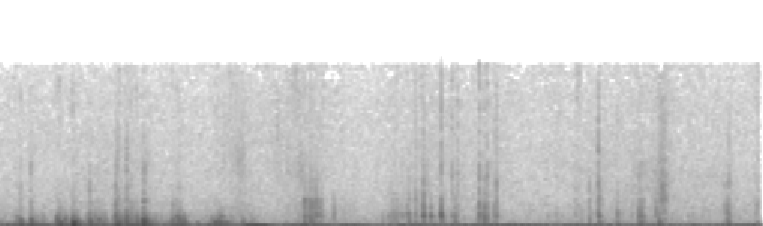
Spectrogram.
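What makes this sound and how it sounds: Fingertips and nails scratch the textured silicone body of a small, hollow, glowing light-up snowman figure. Soft, quiet scratching and tapping patter over a steady low hum, with brief brighter scrapes scattered throughout.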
